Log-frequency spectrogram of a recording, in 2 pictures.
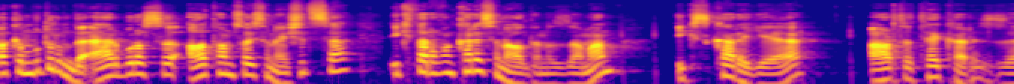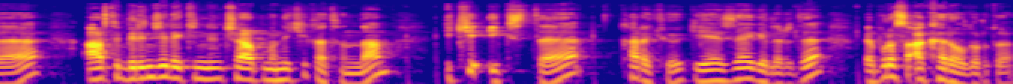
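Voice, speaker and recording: A man's fairly quick speech swings very widely in pitch. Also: fairly high pitch for a man. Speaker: math tutor. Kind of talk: tutorial. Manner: fast.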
